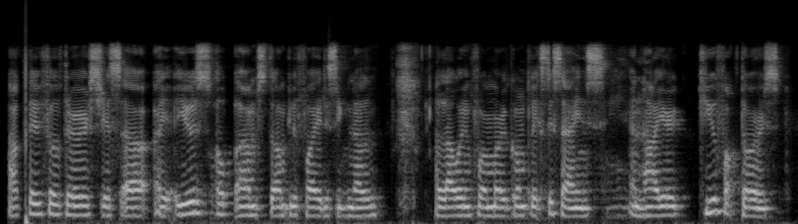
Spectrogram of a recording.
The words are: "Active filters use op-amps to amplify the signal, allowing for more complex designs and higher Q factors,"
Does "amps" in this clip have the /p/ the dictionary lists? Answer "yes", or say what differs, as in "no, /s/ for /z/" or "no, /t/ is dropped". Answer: no, /p/ is dropped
